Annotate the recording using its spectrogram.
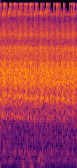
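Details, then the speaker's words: Biotronix electromagnetic shockwave therapy device, horizontal clinical model, demo firing on the hand at reduced energy: loud steady rattling buzz of rapid clicks. "But if I select the frequency to minimum like one I'm getting shot slower and slower you [snorts] can see one by one it is getting increased."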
